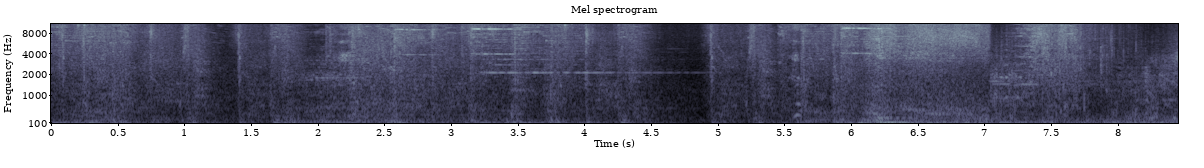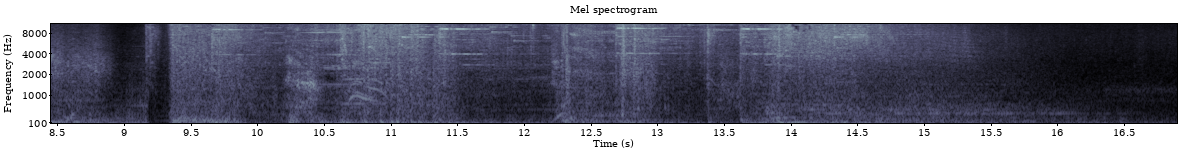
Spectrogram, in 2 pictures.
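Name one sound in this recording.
Game combat effects clash, zap and crackle in quick bursts.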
